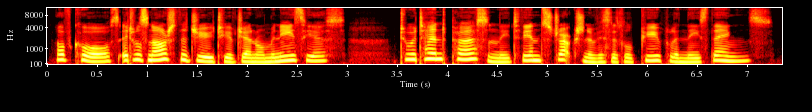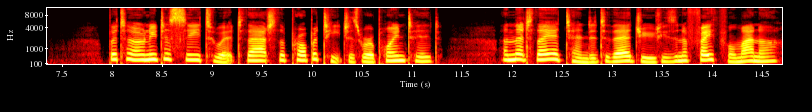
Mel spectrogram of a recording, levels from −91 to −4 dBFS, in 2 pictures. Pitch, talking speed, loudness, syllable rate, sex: 240 Hz, 190 wpm, -18 LUFS, 5.7 syllables/s, female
